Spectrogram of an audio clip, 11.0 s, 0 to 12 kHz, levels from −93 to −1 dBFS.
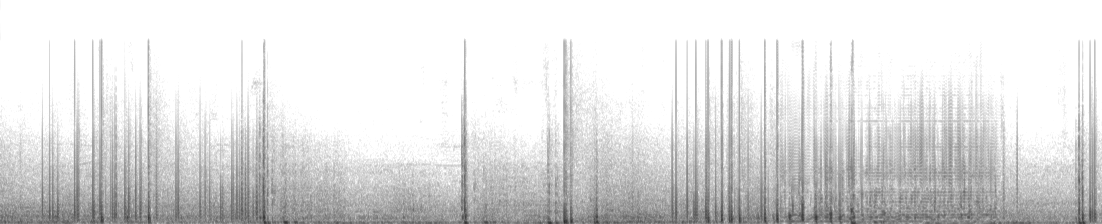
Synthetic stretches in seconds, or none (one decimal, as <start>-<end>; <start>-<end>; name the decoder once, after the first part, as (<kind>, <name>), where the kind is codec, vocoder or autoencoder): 7.8-10.0 (vocoder, BigVGAN v2)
